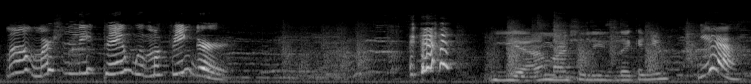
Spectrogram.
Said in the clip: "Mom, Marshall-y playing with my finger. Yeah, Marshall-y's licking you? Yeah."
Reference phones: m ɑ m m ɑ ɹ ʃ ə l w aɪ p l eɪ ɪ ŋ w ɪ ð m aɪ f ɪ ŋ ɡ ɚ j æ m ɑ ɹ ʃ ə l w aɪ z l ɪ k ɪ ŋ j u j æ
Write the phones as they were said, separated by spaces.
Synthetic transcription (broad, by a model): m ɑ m m ɑ ɹ ʃ ə l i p eɪ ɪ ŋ w ɪ ð m aɪ f ɪ ŋ ɡ ɚ j æ m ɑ ɹ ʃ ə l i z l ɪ k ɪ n j u j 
